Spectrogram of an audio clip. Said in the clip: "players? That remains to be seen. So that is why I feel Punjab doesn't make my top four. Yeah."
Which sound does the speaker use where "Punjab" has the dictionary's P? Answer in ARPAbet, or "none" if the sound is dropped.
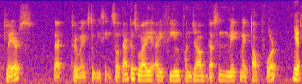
P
